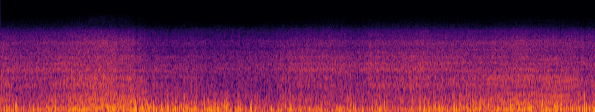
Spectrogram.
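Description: Motorcycle engine running while riding along at moderate speed, its note rising and falling with the throttle. Heavy wind rumble covers it, picked up by the action camera's own microphone.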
